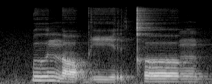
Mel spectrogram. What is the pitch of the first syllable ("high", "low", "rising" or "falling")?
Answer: high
